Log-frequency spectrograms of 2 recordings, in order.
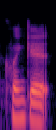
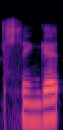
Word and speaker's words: Tlingit: They ended up putting a TL, and then over time that TL started to get pronounced as a K. And so it's just an historical, I don't know what you would say, outcome of kind of anglicizing Tlingit, the word for human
